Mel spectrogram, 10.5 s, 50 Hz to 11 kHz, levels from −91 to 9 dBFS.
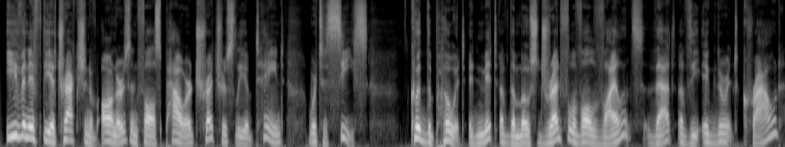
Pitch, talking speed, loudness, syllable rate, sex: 140 Hz, 170 wpm, -20 LUFS, 5.3 syllables/s, male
